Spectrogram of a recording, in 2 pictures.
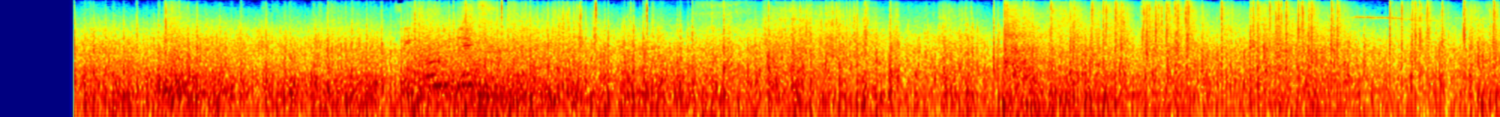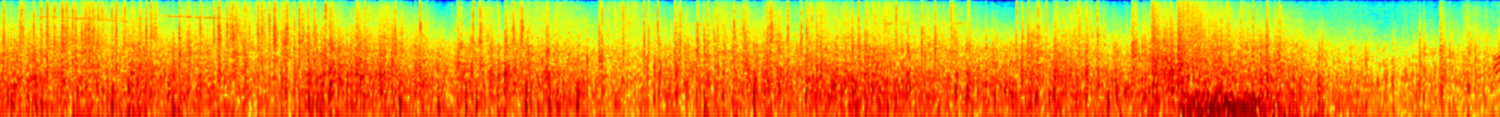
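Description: Fireworks and firecrackers going off in a dense, unbroken barrage of bangs and crackling, with a few short falling whistles around the middle; it thins out near the end.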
